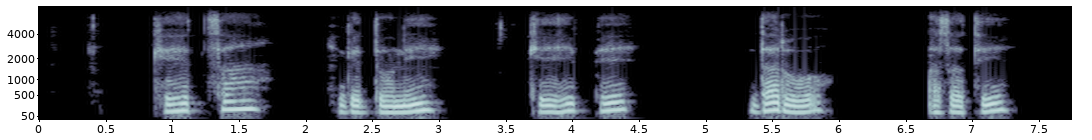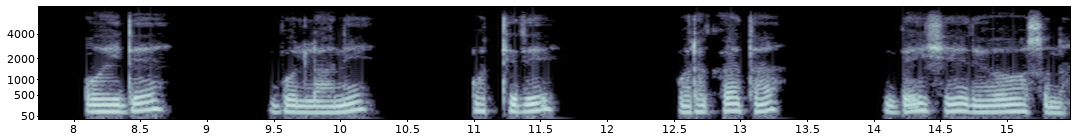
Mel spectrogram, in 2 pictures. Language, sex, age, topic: Gamo, male, 36-49, government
